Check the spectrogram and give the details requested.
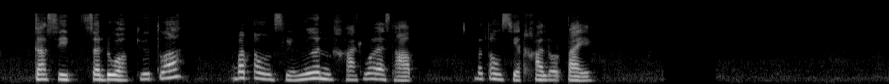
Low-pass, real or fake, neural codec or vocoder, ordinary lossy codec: none; fake; codec, 24 kHz, 3 kbps, HILCodec; none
